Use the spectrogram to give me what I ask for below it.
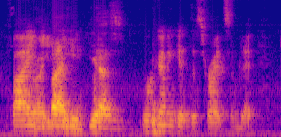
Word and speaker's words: Feige: Feige. Feige. Feige.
